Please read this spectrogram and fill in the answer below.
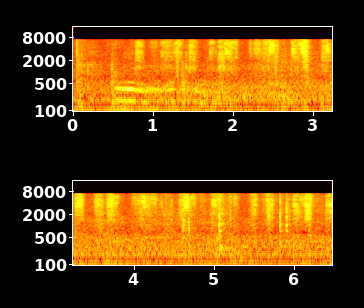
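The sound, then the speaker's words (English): Handwriting strokes as someone writes a word by hand, heard as steady rubbing and scratching with small bursts of sharper marks throughout. “Let me write the word resurrection up here too.”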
